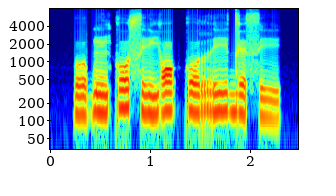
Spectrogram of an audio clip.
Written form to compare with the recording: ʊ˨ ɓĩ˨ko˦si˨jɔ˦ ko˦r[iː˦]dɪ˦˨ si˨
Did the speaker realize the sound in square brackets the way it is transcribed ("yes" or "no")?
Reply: yes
